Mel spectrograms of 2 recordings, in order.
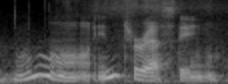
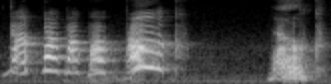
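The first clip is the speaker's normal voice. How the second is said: very high, loud puppy barks; frantic barking; 17 dB louder, much slower than usual. Acted. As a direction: bark over and over like a puppy that won't settle.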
